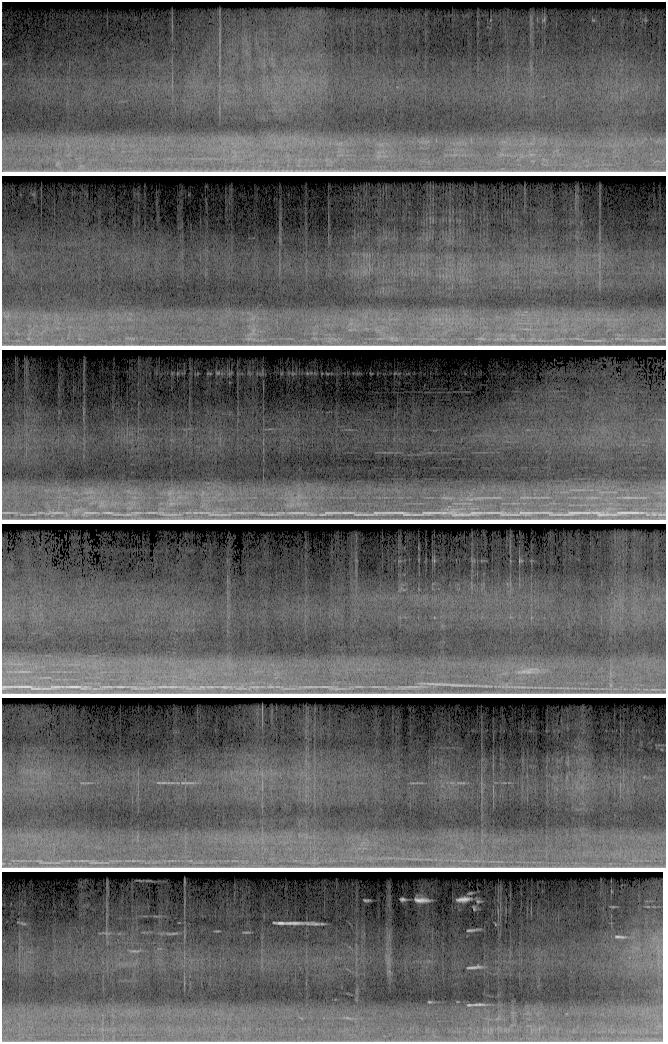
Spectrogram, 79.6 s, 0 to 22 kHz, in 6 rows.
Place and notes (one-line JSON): {"title": "Guangfu Rd., Yilan City, Yilan County - At the bus station", "date": "2016-11-18 17:32:00", "description": "At the bus station, Traffic sound, ambulance", "latitude": "24.75", "longitude": "121.76", "altitude": "14", "timezone": "Asia/Taipei"}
